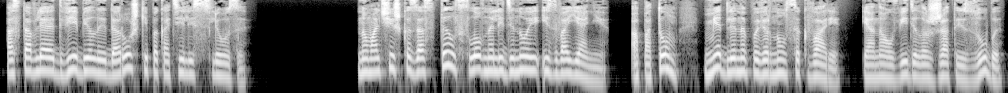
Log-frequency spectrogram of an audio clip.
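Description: Woman, audiobook narration, dark mellow tone, calm even delivery, dry close sound. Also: lowish voice, no echo. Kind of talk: scripted narration.

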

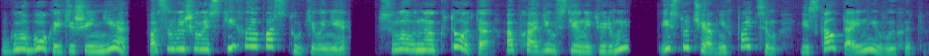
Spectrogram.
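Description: Woman storyteller, slow storybook reading, lively melodic pitch. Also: dull audio. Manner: expressive, unhurried.

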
